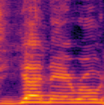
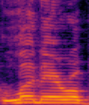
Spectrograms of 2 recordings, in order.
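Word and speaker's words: llanero: i finally learned that the two l's are not pronounced in spanish it's yanero not leonero but the yen arrow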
